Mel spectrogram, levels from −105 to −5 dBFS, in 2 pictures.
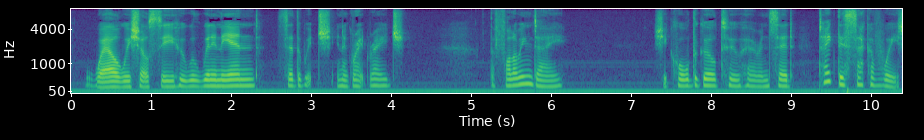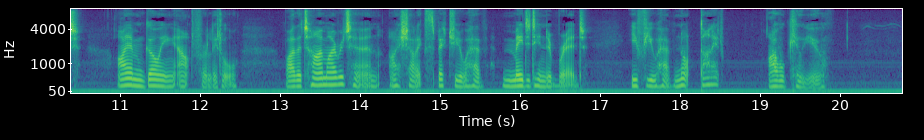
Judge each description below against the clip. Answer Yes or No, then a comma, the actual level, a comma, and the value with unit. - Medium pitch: Yes, medium, 175 Hz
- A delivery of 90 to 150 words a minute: No, average, 190 wpm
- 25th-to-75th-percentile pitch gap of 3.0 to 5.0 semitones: No, narrow, 2.4 semitones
